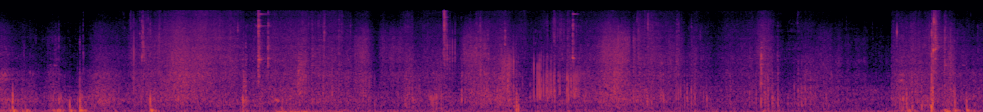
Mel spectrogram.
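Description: A person's quiet, scattered footsteps and the rustle of clothing and backpack while moving carefully, with light clicks throughout and a soft low thump about four seconds in.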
